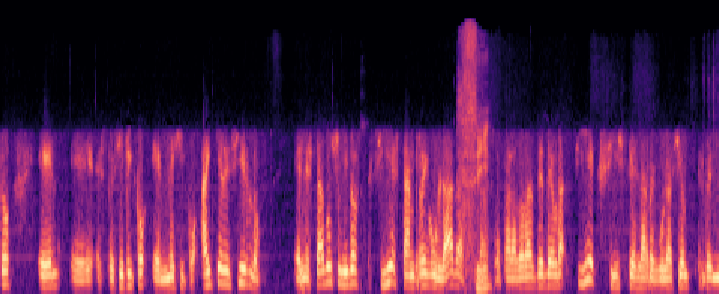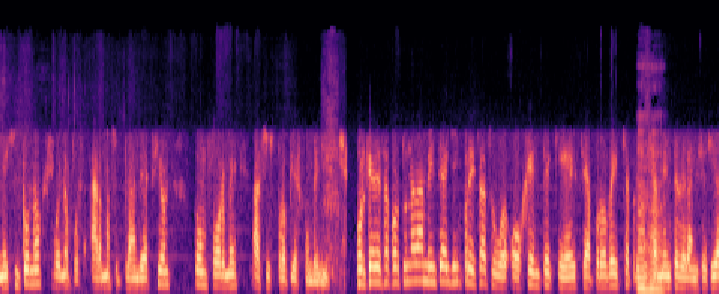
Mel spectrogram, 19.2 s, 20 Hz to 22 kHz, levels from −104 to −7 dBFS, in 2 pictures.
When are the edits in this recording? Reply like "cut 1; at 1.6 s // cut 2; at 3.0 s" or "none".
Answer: cut 1; at 10.3 s // cut 2; at 14.2 s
